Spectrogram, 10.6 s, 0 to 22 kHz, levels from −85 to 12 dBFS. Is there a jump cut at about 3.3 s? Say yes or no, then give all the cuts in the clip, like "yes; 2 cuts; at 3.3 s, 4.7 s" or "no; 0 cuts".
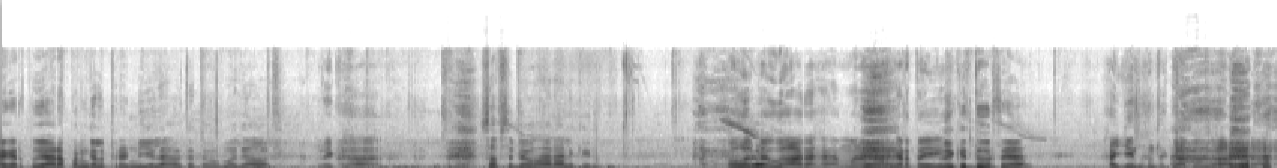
no; 0 cuts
